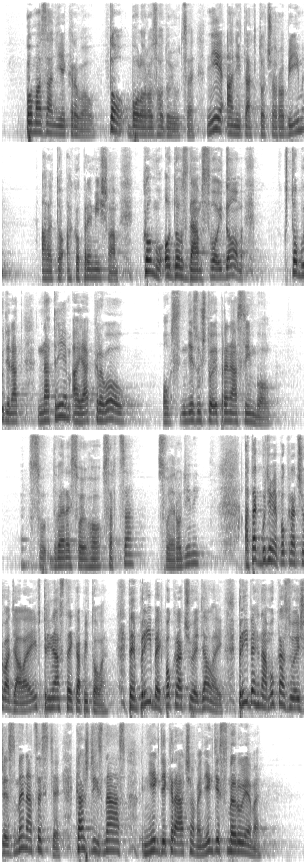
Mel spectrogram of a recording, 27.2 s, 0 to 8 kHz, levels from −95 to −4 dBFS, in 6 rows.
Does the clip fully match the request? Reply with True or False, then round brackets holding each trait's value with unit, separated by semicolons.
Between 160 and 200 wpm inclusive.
False (140 wpm)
